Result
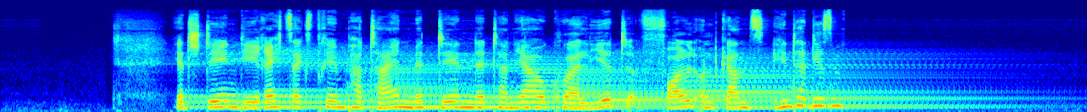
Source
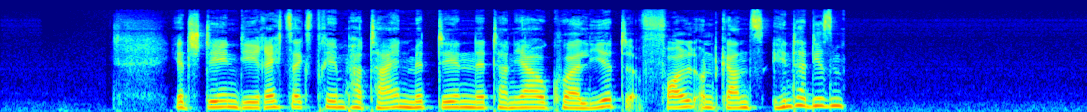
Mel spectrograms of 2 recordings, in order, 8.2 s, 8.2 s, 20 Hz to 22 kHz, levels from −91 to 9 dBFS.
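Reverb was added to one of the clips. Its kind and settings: spring tank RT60 3.9 s, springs 39 ms, chirp 75 ms, DRR 9 dB; gain -3 dB

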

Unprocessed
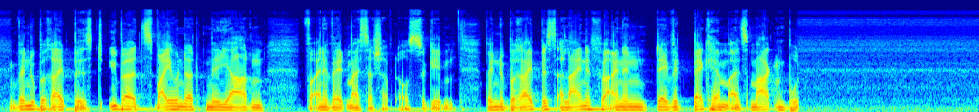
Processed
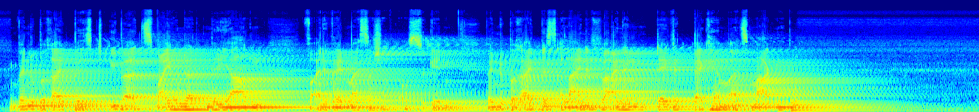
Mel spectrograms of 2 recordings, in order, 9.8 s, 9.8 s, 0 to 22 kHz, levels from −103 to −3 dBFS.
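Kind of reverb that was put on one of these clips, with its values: spring tank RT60 2.9 s, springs 38 ms, chirp 60 ms, DRR -1.5 dB; gain -2.5 dB

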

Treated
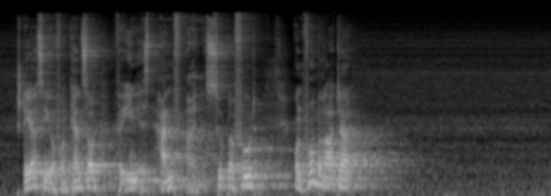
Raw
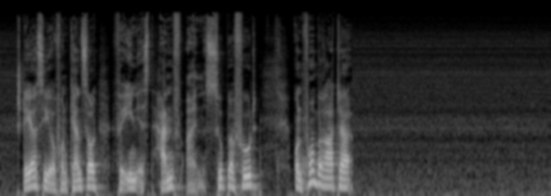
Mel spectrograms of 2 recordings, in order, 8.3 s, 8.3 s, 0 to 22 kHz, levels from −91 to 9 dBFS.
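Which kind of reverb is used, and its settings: plate-style reverb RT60 2.2 s, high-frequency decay 0.5×, DRR 5.5 dB

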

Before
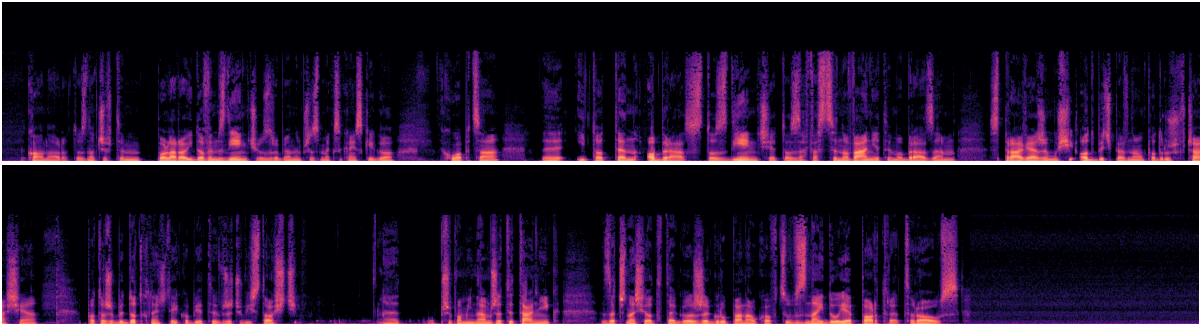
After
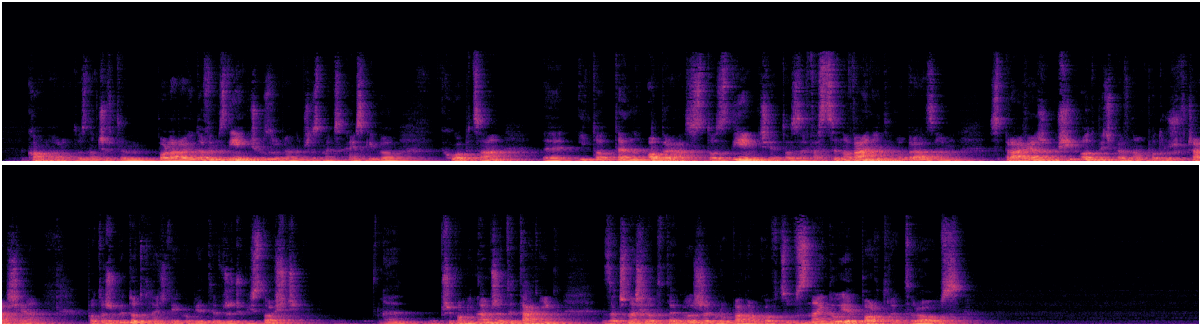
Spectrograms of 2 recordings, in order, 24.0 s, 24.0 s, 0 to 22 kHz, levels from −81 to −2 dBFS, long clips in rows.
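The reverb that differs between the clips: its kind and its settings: FDN reverb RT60 0.97 s, low-frequency decay 1.2×, high-frequency decay 0.35×, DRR -5 dB; gain -12 dB

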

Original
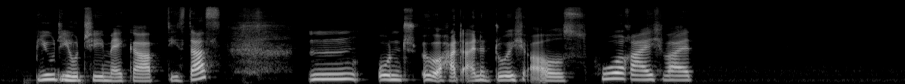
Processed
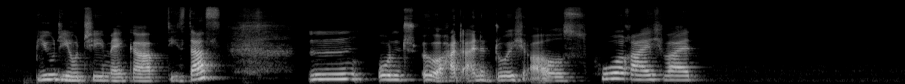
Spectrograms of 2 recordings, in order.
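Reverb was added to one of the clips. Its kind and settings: FDN reverb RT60 0.3 s, low-frequency decay 1.4×, high-frequency decay 0.35×, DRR 7.5 dB; gain -1 dB

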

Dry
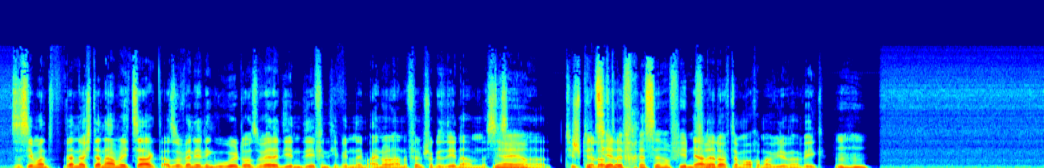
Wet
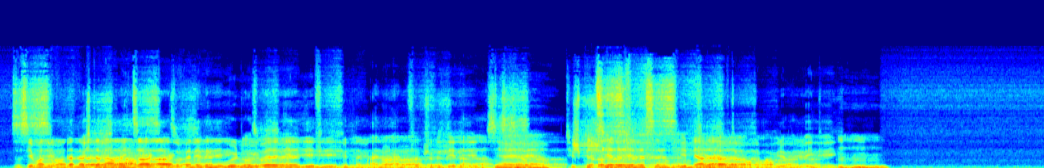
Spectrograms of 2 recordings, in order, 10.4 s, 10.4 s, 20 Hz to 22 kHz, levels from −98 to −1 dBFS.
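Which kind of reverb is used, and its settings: non-linear reverb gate 0.24 s rising, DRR 0 dB; gain -5.5 dB

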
